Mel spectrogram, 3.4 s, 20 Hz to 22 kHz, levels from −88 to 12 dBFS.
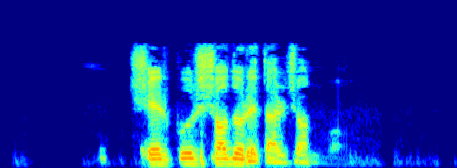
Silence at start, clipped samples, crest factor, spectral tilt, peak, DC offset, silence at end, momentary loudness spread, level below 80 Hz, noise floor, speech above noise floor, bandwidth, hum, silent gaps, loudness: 0.75 s; under 0.1%; 20 dB; -4.5 dB/octave; -2 dBFS; under 0.1%; 1.05 s; 11 LU; -60 dBFS; -67 dBFS; 50 dB; 7.8 kHz; none; none; -18 LUFS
